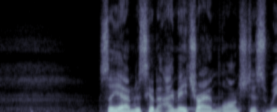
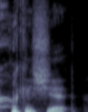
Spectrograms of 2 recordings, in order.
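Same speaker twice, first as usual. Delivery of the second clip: laughing echo; 6 semitones higher than usual. Real, not acted. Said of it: "That should be the name of your first episode".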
